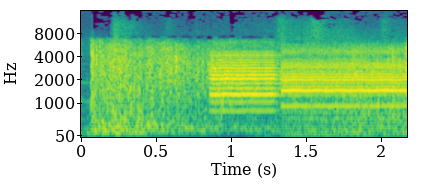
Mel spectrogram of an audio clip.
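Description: A loud explosion fills the whole clip with a sustained roar of dense noise. Partway through, a ringing tonal layer rises over the roar and persists to the end.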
